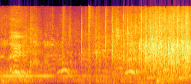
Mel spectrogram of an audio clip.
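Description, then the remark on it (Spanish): An audience breaks into applause, scattered claps at first, then swelling into a dense, loud ovation, with whistles and crowd voices rising over a steady low hum. “Esta ovación puede dar respuesta a tu respuesta.”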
